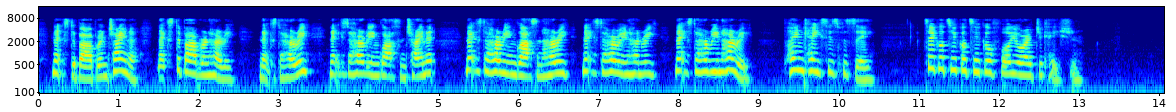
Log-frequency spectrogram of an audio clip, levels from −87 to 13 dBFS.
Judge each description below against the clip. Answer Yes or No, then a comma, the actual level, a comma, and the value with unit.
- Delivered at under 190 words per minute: No, average, 200 wpm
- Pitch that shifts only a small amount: No, average, 4.7 semitones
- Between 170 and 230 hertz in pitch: No, very high, 295 Hz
